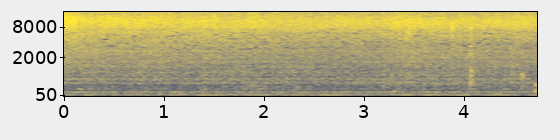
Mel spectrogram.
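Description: Food frying in a pan over a low flame, a steady soft sizzle and hiss that holds evenly throughout with no talking.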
